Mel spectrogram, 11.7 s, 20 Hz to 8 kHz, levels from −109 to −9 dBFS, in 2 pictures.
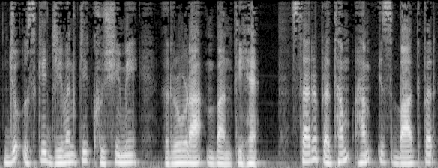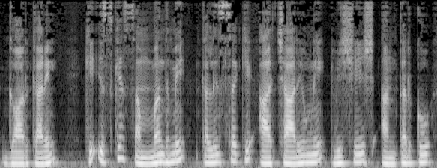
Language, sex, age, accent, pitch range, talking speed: Hindi, male, 50-69, native, 105-135 Hz, 135 wpm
